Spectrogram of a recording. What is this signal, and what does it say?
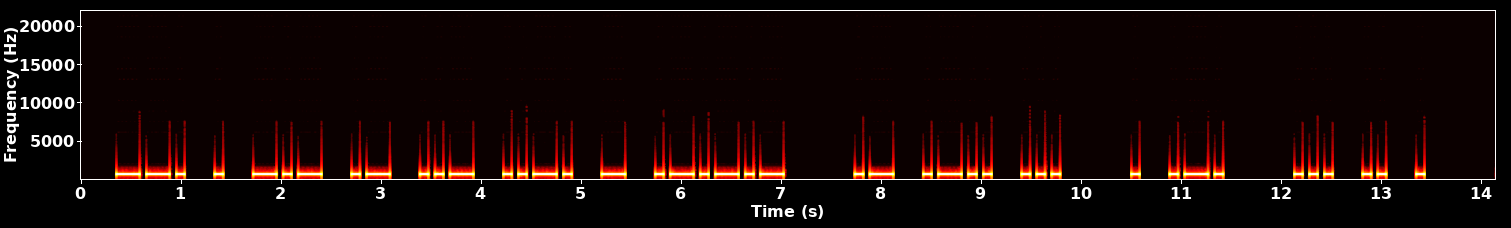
Morse code, heard as a keyed tone, about 16 wpm, 700 Hz. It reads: GEKAUFT. ALS ER SIE
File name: Morsekurs / Witze / Witz 14. November 2017, 70 F80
